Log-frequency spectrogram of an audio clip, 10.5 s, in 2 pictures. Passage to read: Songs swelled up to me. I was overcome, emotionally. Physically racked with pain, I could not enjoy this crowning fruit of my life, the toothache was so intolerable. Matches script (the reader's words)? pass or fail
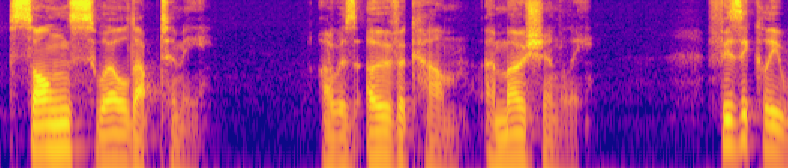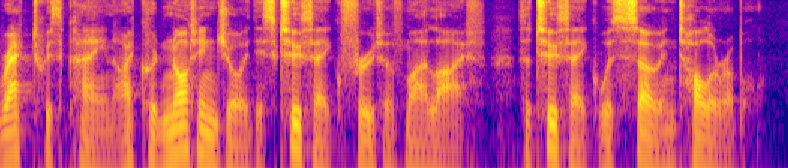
fail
